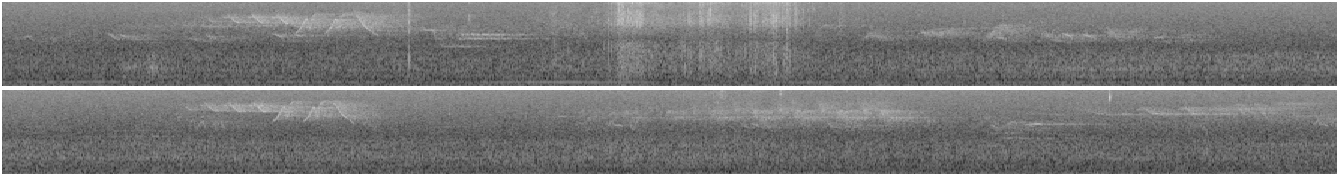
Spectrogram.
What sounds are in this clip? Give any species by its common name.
American Robin, Chestnut-sided Warbler, Wood Thrush, Scarlet Tanager, Ovenbird, Black-throated Blue Warbler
